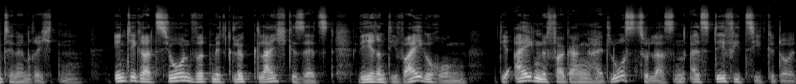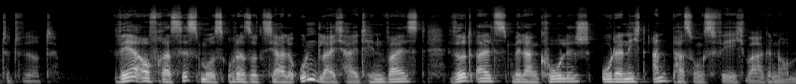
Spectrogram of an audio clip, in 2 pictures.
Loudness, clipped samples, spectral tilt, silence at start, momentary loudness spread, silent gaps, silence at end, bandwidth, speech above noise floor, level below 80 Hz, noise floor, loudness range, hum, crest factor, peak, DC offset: -23 LUFS; under 0.1%; -4 dB/octave; 0 s; 13 LU; none; 0 s; 18 kHz; 42 dB; -64 dBFS; -65 dBFS; 3 LU; none; 20 dB; -4 dBFS; under 0.1%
